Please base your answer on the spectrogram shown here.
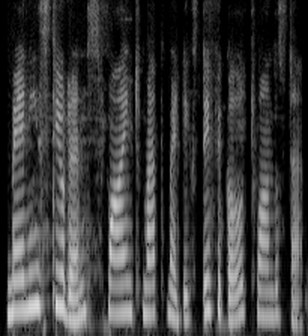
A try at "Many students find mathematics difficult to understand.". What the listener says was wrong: A sound, এটা a soundটা হবে না, হ্যাঁ? Many students.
